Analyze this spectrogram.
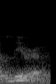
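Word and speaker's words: lyre: This is a a lera or some it's pronounced liar as well.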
